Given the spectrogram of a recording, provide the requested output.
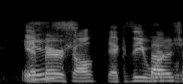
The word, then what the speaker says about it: Baruchel: Jay Baruchel Yeah, is Baruchel.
